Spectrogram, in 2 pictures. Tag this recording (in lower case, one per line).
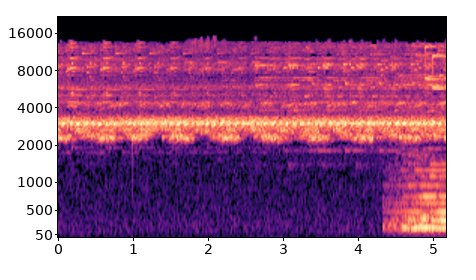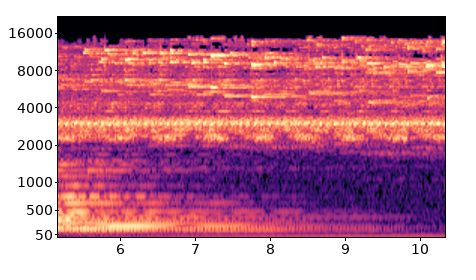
insect
cricket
